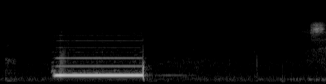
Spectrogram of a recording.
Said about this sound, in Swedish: Nu ringer jag en väldigt speciell gäst.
